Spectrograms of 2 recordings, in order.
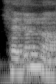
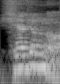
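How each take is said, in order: The two takes are said the same way.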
